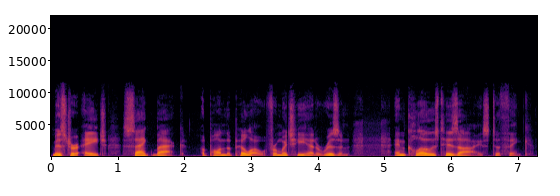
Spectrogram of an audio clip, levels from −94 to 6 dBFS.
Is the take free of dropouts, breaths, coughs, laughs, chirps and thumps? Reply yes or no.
yes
